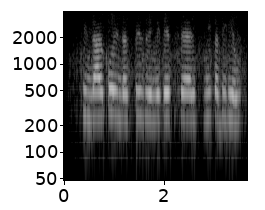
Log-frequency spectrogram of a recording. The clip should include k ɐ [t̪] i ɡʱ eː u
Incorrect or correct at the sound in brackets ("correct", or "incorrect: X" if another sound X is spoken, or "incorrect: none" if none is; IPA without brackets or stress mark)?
incorrect: d̪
